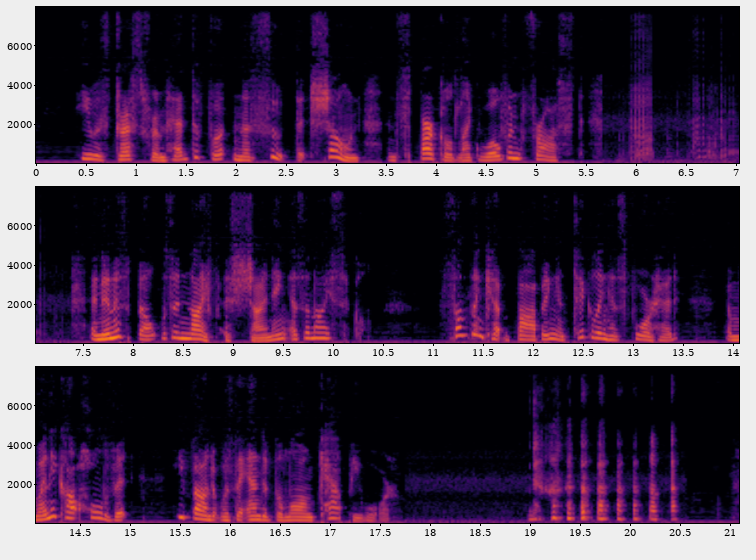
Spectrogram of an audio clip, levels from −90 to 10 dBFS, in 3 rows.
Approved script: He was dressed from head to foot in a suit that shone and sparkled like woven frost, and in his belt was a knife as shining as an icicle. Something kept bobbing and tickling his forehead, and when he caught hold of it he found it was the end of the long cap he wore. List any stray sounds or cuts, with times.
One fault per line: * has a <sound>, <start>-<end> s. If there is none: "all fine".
* has a squeak, 5.8-7.4 s
* has a laugh, 19.0-20.5 s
